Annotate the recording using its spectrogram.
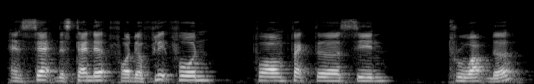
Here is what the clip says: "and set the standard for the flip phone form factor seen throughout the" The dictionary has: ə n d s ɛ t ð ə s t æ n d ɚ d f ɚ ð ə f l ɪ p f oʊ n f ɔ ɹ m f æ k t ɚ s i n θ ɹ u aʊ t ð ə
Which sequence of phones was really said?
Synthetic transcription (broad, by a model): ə n s ɛ t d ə s t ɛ n d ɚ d f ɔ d ə f l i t f oʊ n f ɔ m f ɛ k t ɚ s i n t ɹ u aʊ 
